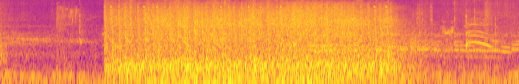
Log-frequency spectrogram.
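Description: An explosion roars and rumbles.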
